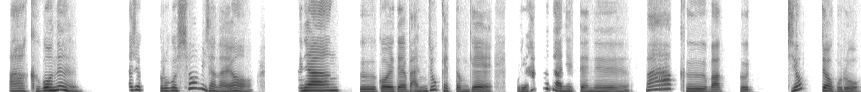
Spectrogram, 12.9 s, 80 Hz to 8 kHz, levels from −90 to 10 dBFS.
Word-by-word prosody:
아 210 +1 -2
그거는 255 - +4 0.7
사실 285 +1 -1 0.3
그러고 230 +3 +1
시험이잖아요. 210 - -1 0.7
그냥 250 +1 +5 0.3
그거에 180 +1 +4
대해 180 -1 +2
만족했던 185 - -3
게 180 +3 +3 0.4
우리 160 +2 -3
학교 400 - -5
다닐 195 -5 +1
때는 160 -3 -2 0.2
막 355 +7 -2
그 195 -2 -1
막 165 -1 0 0.2
그 170 -2 -4 0.5
지역적으로 195 - 0
195 Hz, 205 characters per minute, -22 LUFS, 170-255 Hz, 0.7 s, 그냥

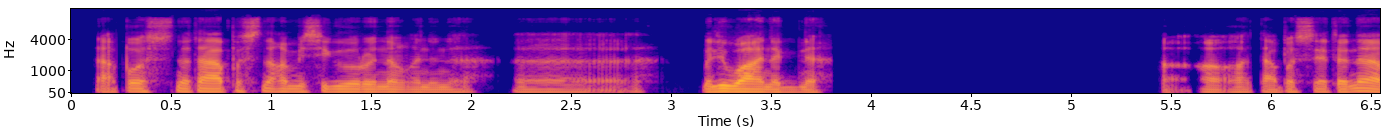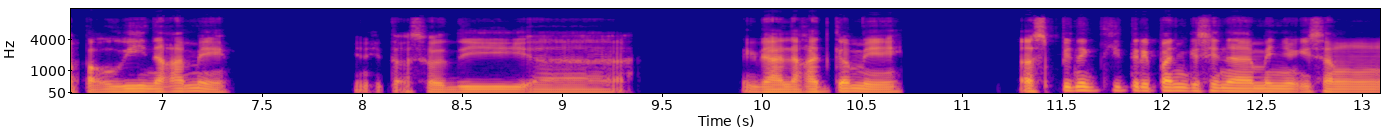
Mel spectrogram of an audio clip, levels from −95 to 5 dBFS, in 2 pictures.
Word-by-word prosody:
tapos 115 +1 -2
natapos 115 +1 +2
na 125 - -1
kami 110 - -2
siguro 110 0 +1
ng 105 -1 -1
ano 95 - -4
na, 95 +1 -6 0.2
ah, 95 0 -8 0.4
maliwanag 110 -5 +6
na. 90 - -2 1.7
O - - -12 0.2
oo 100 +1 -4
tapos 95 +2 -3
eto 110 - -1
na 125 -3 +5
pauwi 105 +4 +1
na 115 - +2
kami 120 -2 +1 0.7
dito, - - -11
so 95 0 -1
'di, 105 0 0
ah, 95 -1 -7 0.6
naglalakad 105 +1 +2
kami 105 -4 +2 0.6
ta's - - +2
pinagtritripan 150 -2 +2
kasi 135 +1 -1
namin 120 -2 +3
yung 110 - -2
isang 110 -1 0
105 Hz, 140 wpm, -23 LUFS, 100-120 Hz, 1.7 s, maliwanag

